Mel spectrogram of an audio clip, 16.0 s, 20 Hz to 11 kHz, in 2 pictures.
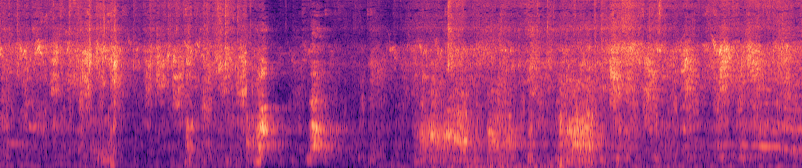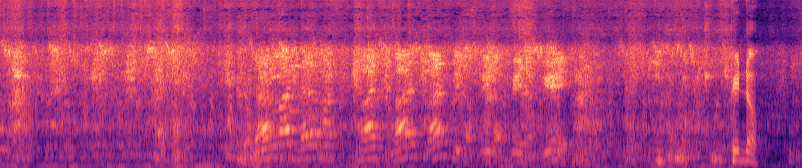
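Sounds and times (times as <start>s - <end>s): dog barking: 2.4s - 3.5s.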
